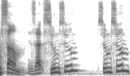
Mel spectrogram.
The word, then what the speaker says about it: Tsum Tsum: Tsum Tsum, pronounced Tsum Tsum, is a range of Japanese collectible toys based on Disney-owned characters. The name is derived from the Japanese verb sumu, meaning to stack.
